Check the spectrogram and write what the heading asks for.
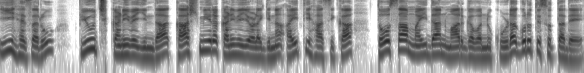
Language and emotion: Kannada, neutral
